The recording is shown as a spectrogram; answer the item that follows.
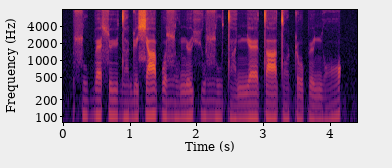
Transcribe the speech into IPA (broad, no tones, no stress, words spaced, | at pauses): ɬṳbɛɬyda̤ ɖɪɕapʊ ɮo̤nʏçṳ ɮṳta̤ ɲɛ tatɔ̤ ʈʊpø ɲɔ̤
